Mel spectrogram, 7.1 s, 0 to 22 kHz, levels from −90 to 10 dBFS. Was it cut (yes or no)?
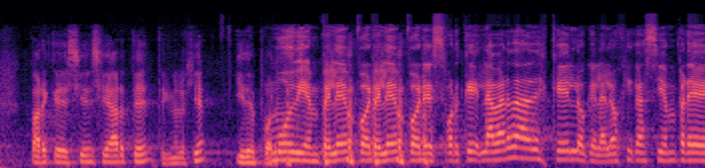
yes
